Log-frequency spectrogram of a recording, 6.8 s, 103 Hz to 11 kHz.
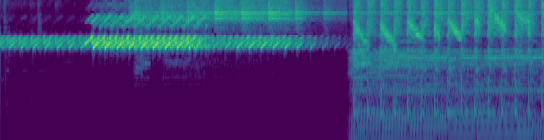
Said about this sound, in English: This is from 10 years ago. Listen carefully. This is a test of the long-range acoustic device LRAD.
